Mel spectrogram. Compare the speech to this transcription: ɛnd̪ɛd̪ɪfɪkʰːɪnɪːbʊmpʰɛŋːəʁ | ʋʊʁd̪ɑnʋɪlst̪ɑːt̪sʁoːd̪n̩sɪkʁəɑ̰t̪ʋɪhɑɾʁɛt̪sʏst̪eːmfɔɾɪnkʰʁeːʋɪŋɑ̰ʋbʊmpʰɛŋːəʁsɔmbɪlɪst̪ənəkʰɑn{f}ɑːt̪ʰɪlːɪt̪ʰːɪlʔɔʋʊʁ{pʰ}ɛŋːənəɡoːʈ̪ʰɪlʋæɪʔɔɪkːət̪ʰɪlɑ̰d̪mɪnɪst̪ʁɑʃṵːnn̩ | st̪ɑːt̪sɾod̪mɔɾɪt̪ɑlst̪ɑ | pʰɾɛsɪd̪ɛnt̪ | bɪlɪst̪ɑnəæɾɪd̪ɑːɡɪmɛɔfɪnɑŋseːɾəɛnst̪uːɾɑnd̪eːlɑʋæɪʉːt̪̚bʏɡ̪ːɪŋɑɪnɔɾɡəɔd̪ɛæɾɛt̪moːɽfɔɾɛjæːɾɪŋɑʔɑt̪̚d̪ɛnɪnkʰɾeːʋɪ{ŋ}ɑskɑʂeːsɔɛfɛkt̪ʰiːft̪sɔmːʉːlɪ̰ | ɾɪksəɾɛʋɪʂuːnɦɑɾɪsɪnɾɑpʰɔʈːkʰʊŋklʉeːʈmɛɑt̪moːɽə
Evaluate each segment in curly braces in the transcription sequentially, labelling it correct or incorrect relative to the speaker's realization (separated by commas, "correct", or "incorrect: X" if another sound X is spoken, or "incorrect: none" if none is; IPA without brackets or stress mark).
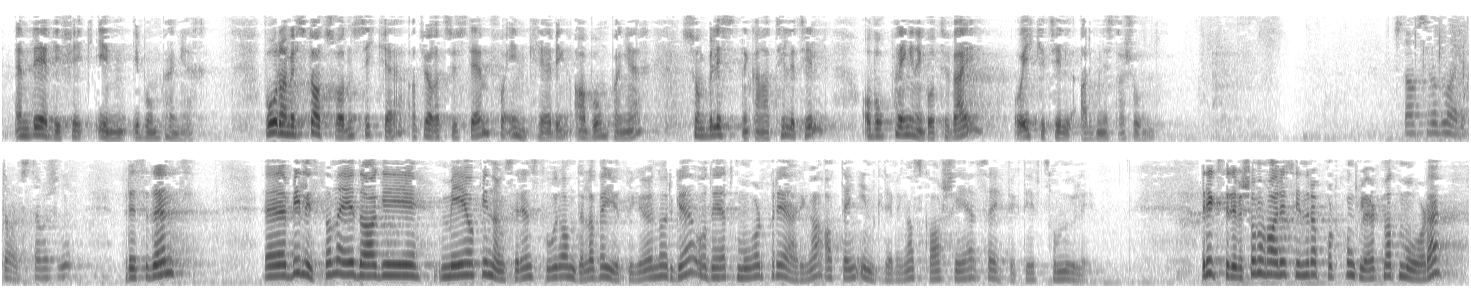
incorrect: h, correct, correct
